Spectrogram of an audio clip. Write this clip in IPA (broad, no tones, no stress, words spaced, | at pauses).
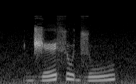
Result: d͡ʒesu d͡zu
